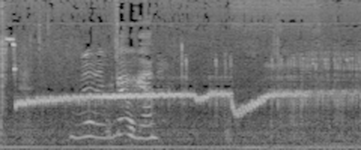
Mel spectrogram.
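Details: Car FM transmitter while a friend's iPod charged: steady high whistle with low hum underneath, pitch dipping and sliding back up like a spaceship; electrical interference through the transmitter.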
